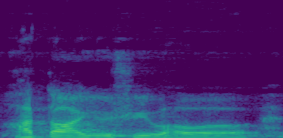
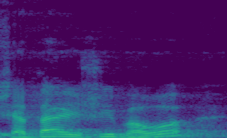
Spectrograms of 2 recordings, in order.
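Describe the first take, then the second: First: The first word begins with an h sound. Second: The first word begins with an s sound.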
